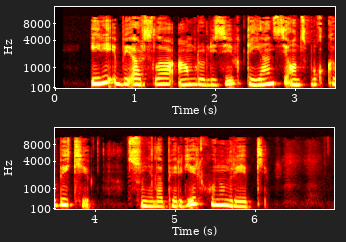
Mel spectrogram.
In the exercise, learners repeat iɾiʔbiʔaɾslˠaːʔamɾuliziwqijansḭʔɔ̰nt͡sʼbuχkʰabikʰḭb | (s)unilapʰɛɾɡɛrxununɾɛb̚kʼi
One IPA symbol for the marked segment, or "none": s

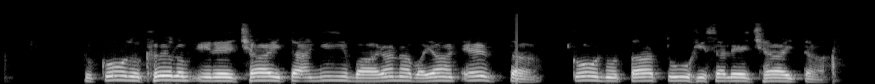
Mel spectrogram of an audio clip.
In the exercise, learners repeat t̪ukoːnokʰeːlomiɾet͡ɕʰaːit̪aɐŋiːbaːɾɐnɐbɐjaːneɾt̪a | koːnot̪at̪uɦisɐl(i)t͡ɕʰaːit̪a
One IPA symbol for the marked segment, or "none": e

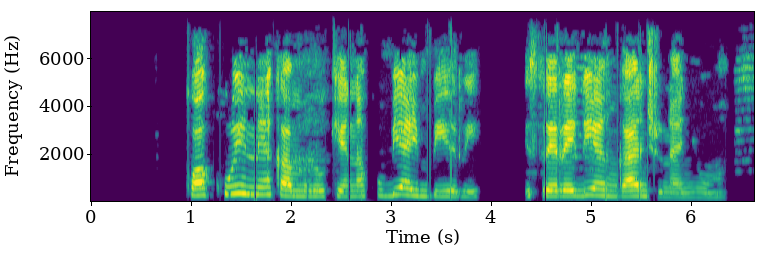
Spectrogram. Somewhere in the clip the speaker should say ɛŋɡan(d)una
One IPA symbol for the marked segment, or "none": d͡ʒ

